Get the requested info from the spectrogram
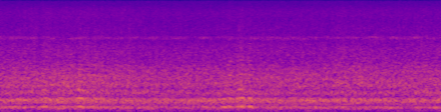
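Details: A crowd of bees hums steadily, the droning buzz thick and unbroken, with faint rising and falling tones from single insects drifting past.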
